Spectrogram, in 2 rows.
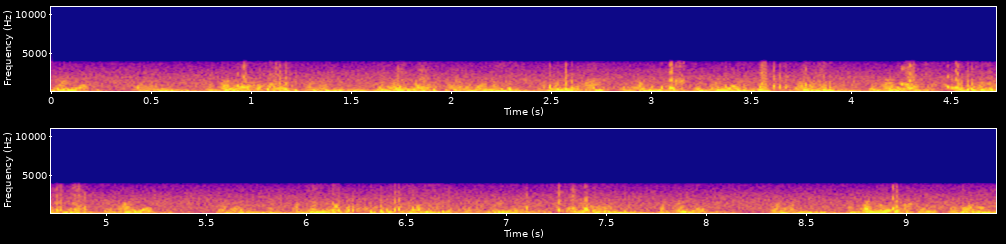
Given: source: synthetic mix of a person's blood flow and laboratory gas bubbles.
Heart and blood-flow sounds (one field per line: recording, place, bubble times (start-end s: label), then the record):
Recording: Doppler ultrasound of blood flow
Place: precordium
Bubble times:
0.86-1.43 s: bubbles
1.60-2.11 s: bubbles
2.19-2.34 s: bubbles
2.43-2.82 s: bubbles
2.97-3.19 s: bubbles
3.34-3.95 s: bubbles
4.22-4.92 s: bubbles
6.00-6.74 s: bubbles
6.77-6.85 s: bubbles
7.05-7.65 s: bubbles
8.78-9.45 s: bubbles
From the record:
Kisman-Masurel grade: 332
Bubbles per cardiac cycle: rolling drumbeat, 9 or more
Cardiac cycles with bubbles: 50 to 99%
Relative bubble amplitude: moderate (0.250 to 0.450)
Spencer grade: 3 (all of the cardiac periods contain showers or single bubble signals, but not dominating or overriding the cardiac motion signals)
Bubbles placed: anywhere in the cardiac cycle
